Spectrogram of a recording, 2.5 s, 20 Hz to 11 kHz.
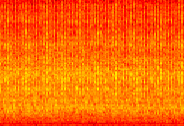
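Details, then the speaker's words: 1991 Fiat Panda 4x4 with Fire IE engine and Bosch ECU 0280000759, after adjusting tick-over speed that had been racing, evap vacuum lines blocked with bolts; steady even low idle, smooth hum, no surging. "Oh, it ticks over much nicer now, look. Before it was racing and going crazy."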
